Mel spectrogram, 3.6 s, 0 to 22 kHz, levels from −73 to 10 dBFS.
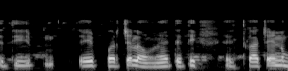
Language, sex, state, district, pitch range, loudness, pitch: Marathi, male, Maharashtra, Chandrapur, 190-240 Hz, -17 LUFS, 215 Hz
